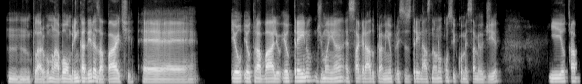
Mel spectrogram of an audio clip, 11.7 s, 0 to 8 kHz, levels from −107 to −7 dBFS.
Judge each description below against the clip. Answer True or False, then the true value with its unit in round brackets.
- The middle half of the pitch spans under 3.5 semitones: True (3.1 semitones)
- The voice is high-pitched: False (105 Hz)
